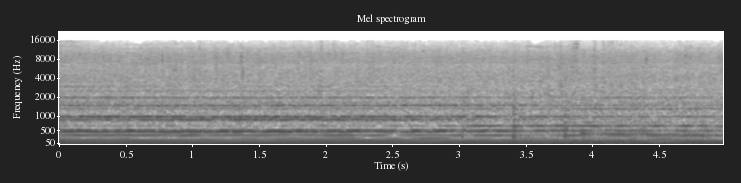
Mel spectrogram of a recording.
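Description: Steady drizzle in the video game Against the Storm: a constant soft hiss of light rain with faint patters, alongside a low ambient hum and sustained tones, with no talking.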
